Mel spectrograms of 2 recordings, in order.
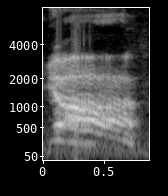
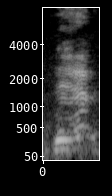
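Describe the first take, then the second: First: Loud, high macho yell; hyped shout. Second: Said in the usual way. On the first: Acted. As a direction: bellow it like a showing-off strongman. Dwarf NPC taunting at fruit cart.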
